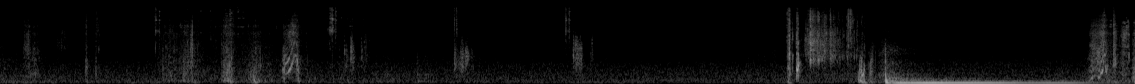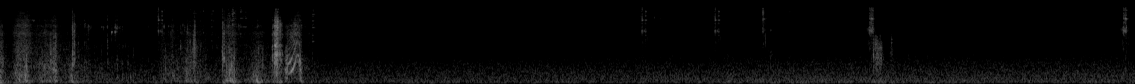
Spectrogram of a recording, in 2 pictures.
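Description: Short soft clicks and ticks sound one after another.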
